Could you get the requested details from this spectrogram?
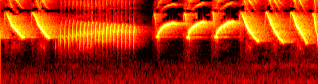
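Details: Canary song meant to prompt other canaries to sing: two loud descending whistles, a rapid buzzy trill, then a series of rising swept notes and sharp descending whistles.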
